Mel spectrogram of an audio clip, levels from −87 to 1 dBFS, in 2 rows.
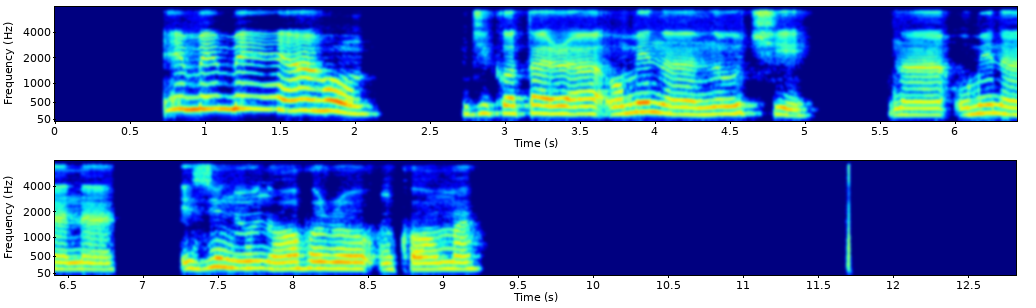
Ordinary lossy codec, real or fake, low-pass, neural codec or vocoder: none; real; 7.2 kHz; none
